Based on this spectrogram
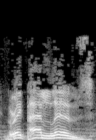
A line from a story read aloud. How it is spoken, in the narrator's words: cried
